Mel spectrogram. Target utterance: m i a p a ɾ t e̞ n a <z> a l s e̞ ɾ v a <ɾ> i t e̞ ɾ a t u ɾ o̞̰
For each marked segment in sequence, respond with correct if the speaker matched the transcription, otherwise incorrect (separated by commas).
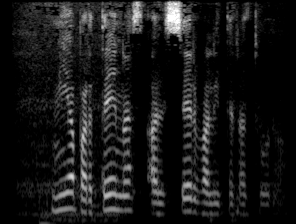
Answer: incorrect, incorrect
